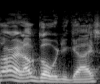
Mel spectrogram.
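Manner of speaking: usual speaking voice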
